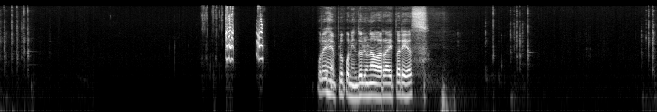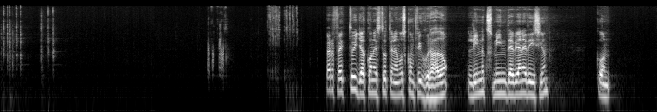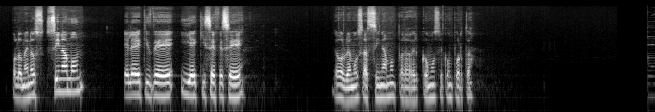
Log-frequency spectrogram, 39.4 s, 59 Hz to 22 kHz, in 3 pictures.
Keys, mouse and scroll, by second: 0.0-0.7 typing, 3.7-4.9 typing, 10.2 ctrl+c, 12.5-14.0 typing, 16.6 right click, 17.1 click, 17.3 click, 18.2-19.5 typing, 18.2 click, 20.4 click, 33.0 click, 34.9 click.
